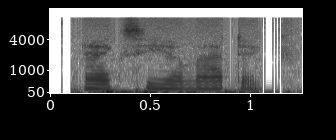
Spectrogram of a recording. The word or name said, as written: axiomatic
